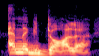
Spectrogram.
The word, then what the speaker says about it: amygdala: What about the amygdala? I hope I'm pronouncing that correctly.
